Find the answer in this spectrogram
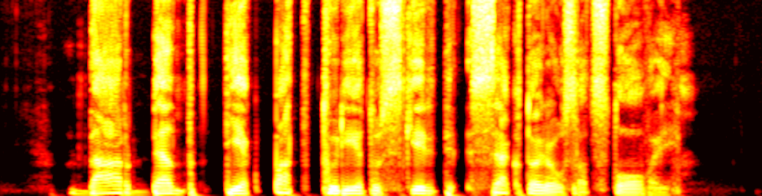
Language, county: Lithuanian, Šiauliai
